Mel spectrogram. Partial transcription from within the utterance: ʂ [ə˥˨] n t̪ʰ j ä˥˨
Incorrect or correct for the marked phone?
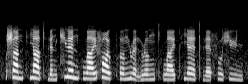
incorrect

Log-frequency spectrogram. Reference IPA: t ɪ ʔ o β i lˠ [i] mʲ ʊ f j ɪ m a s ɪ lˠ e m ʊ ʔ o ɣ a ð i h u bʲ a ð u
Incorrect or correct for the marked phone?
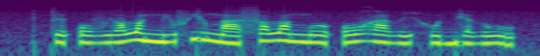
incorrect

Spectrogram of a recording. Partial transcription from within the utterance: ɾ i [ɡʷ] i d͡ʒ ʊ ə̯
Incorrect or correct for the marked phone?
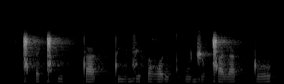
incorrect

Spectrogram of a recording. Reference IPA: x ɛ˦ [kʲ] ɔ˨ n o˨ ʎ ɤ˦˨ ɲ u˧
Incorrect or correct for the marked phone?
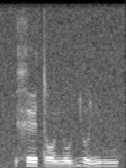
incorrect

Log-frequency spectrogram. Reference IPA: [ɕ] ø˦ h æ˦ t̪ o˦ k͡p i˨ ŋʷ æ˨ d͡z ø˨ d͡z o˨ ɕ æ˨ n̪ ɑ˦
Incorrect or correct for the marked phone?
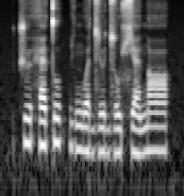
incorrect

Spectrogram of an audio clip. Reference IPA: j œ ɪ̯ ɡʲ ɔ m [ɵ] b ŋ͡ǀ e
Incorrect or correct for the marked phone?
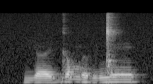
correct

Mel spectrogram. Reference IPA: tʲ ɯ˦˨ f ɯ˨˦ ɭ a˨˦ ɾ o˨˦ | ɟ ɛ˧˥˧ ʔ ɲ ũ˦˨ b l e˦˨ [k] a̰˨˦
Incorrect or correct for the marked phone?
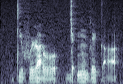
correct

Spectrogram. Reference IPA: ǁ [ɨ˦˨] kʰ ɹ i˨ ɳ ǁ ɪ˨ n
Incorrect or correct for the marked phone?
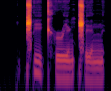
incorrect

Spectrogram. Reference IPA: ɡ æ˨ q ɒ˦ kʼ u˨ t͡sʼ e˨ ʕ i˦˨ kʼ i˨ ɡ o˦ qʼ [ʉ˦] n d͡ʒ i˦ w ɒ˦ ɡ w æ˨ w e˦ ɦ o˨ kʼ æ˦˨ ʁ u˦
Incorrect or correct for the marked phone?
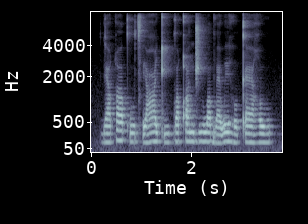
incorrect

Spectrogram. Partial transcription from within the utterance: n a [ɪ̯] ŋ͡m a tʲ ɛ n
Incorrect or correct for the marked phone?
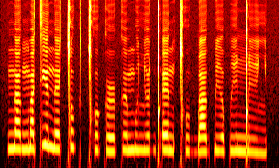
incorrect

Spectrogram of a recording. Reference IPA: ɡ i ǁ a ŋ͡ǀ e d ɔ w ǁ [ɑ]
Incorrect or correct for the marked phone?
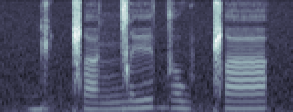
incorrect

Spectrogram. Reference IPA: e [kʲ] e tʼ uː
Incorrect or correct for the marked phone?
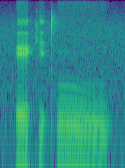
correct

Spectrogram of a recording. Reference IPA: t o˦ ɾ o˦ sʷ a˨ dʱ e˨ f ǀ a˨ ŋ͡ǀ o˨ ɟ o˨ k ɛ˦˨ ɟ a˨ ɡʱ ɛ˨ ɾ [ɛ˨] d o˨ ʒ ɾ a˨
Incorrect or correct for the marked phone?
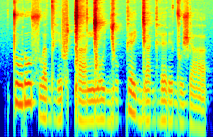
incorrect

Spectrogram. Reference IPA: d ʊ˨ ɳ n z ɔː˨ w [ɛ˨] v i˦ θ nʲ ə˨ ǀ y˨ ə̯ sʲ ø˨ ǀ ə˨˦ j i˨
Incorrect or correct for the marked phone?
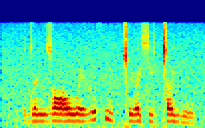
incorrect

